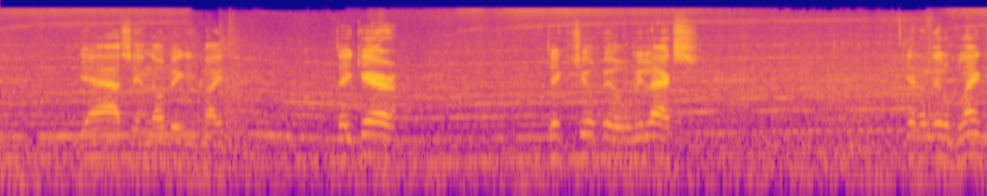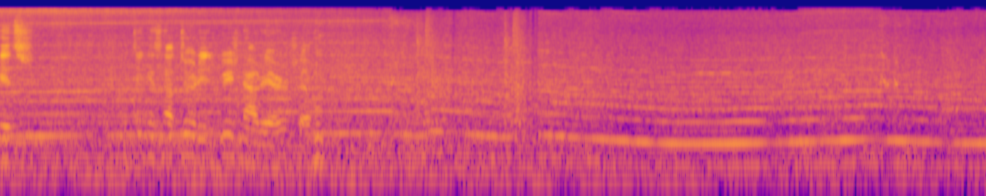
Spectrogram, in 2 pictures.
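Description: A racing car engine drones steadily and shifts pitch as it speeds up and slows down.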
